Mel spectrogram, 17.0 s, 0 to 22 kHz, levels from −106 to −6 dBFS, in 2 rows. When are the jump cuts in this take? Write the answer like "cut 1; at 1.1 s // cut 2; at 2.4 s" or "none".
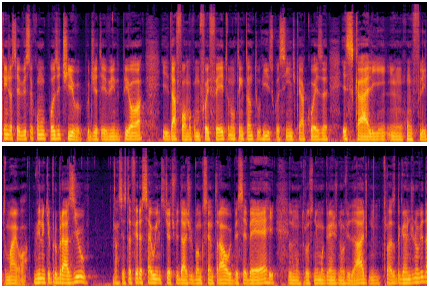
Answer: cut 1; at 9.1 s // cut 2; at 14.2 s // cut 3; at 15.8 s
